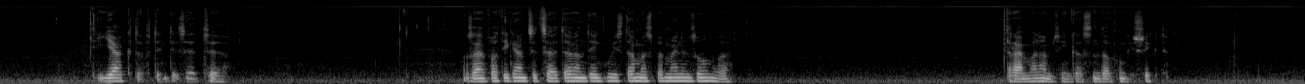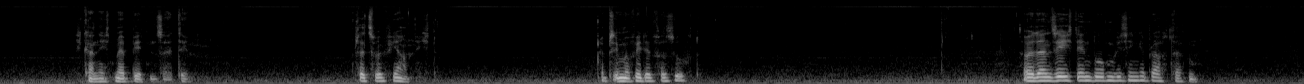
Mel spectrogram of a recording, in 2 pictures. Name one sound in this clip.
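An older woman speaks calmly and slowly, close by.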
